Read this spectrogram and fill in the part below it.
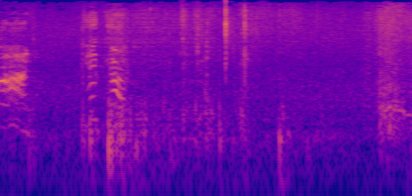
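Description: A horse crashes down onto the ground.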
